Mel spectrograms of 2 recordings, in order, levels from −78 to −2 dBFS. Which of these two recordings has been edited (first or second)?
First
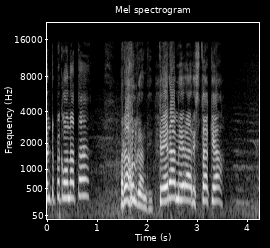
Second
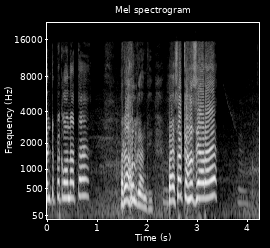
first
